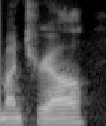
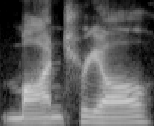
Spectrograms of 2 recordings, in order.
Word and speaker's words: Montreal: call-in segment uh in Montreal and they all the English people were saying Montreal, which is how Americans say it instead of Montreal or Moral.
